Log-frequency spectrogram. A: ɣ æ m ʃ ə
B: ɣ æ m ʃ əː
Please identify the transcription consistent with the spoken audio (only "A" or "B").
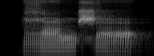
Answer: B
